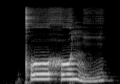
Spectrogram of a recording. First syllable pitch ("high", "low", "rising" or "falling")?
high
